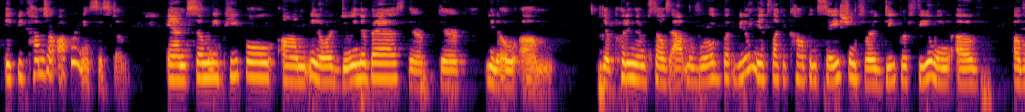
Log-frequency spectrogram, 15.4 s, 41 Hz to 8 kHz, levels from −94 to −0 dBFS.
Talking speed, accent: 155 wpm, American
